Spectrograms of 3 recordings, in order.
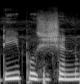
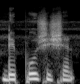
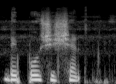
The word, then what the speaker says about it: deposition: ஸோ இது வந்து டீபொசிஷன்னு முன்னாடி நான் ப்ரொனவுன்ஸ் பண்ணியிருப்பேன், that is wrong, it's my mistake only. டெப்போசிஷன் எப்படி படிக்கணும், டெப்போசிஷன். Deposition along the sides of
